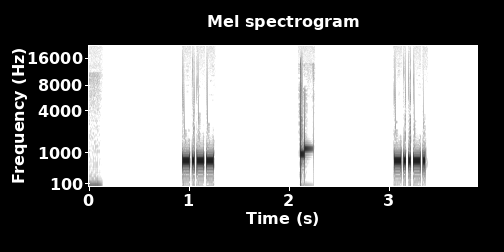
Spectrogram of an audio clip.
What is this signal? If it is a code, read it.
Morse code, heard as a keyed tone, about 48 wpm, 700 Hz. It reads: Y /
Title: Single Character (Letter:Number:Punctuation:Prosign) Alt 50wpm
